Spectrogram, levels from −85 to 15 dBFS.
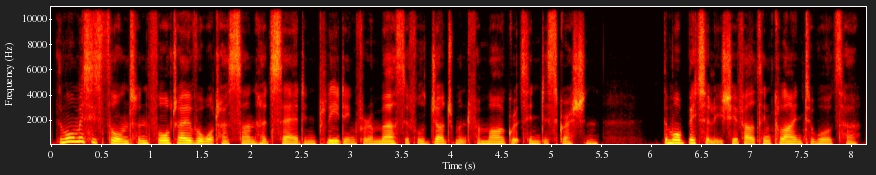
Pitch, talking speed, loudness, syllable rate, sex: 175 Hz, 205 wpm, -19 LUFS, 5.9 syllables/s, female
